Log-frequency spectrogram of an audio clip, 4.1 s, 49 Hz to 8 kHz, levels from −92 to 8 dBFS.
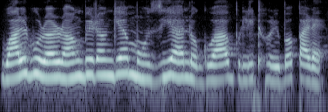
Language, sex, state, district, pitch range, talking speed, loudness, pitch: Assamese, female, Assam, Kamrup Metropolitan, 215-255 Hz, 115 wpm, -15 LUFS, 230 Hz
